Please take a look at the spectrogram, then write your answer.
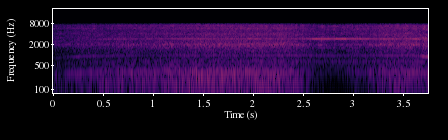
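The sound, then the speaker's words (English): A vacuum cleaner runs steadily, a loud, continuous whooshing roar with a thin high-pitched whine on top, holding even for a few seconds with no one speaking. “It's a vacuum cleaner because they suck.”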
